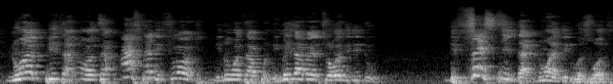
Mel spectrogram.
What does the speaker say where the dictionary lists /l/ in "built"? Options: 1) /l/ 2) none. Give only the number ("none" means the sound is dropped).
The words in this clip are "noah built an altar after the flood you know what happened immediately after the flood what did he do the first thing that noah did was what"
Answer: 2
